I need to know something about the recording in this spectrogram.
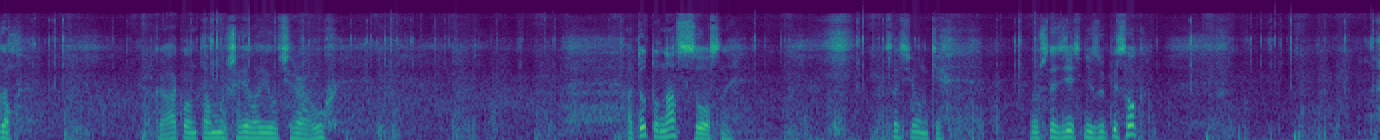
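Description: A dog runs through deep snow, its paws crunching softly.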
